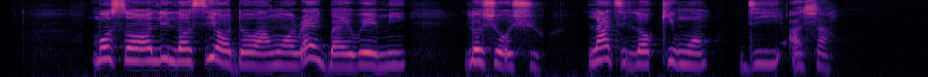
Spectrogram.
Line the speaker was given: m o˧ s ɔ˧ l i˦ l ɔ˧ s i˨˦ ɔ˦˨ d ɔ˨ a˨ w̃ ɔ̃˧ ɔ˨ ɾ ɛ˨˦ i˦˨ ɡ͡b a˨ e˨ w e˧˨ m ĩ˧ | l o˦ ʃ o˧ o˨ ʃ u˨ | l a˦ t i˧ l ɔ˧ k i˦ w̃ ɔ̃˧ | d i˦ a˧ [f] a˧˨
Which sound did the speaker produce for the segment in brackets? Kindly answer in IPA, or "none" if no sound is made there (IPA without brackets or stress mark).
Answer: ʃ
